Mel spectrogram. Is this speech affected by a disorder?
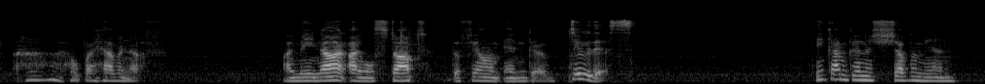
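No.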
